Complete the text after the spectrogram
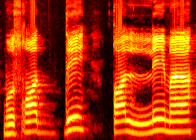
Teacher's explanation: صاد میں سیٹی کی آواز پیدا کرنی ہے، صاد کو موٹا کرنا ہے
